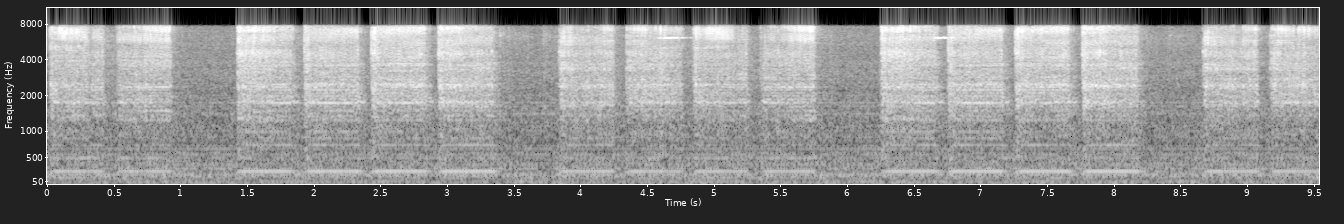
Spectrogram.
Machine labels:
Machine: slide rail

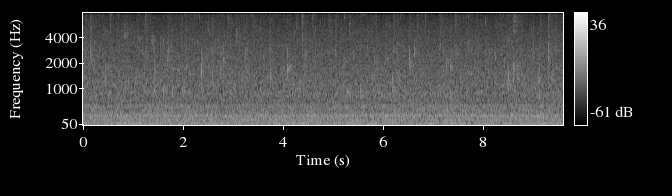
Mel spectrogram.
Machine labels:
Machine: pump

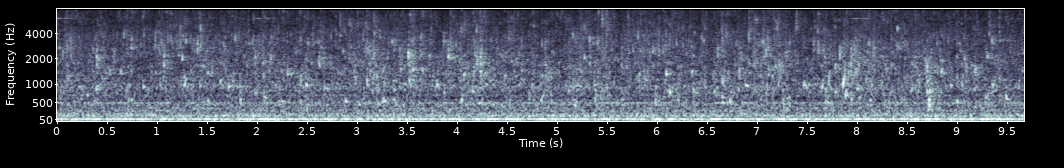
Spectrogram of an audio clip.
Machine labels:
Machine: pump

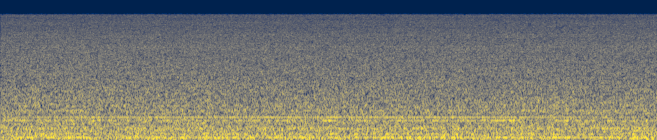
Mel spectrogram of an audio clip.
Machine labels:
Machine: fan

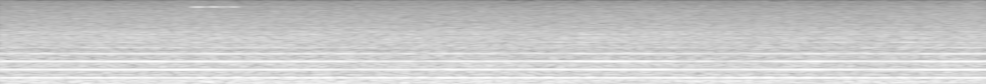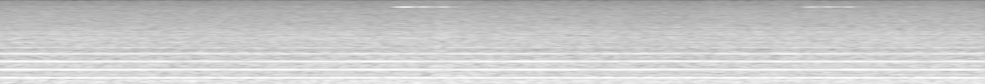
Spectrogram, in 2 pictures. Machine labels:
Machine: fan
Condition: normal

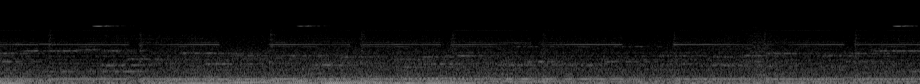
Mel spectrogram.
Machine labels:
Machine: slide rail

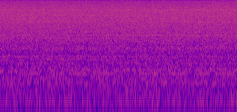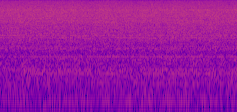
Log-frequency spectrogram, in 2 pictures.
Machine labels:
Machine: slide rail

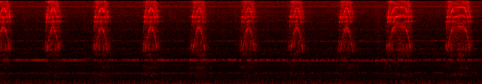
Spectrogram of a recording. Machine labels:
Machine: slide rail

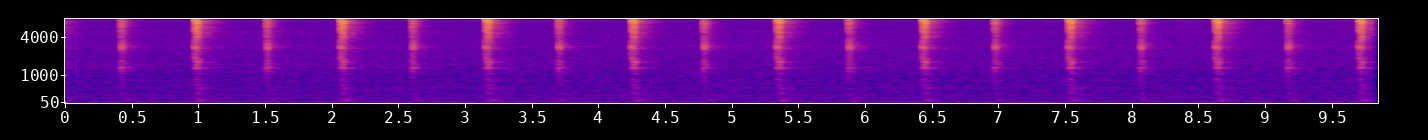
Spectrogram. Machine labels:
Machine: valve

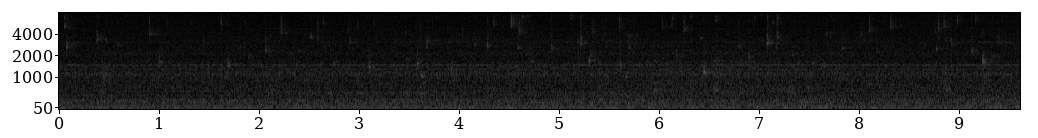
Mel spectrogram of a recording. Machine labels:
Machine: pump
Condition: normal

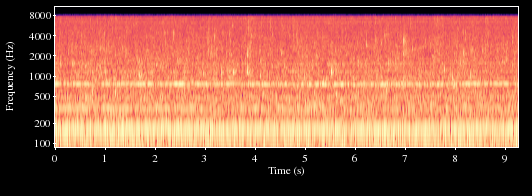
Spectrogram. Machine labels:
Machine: pump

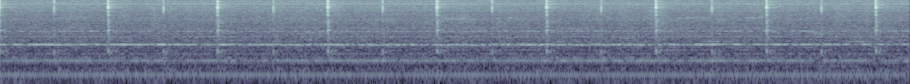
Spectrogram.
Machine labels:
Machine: valve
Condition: normal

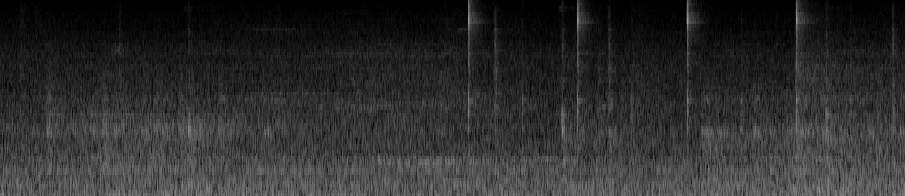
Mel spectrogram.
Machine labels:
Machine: valve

